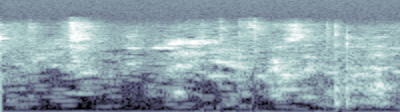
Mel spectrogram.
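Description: Near silence: faint room tone in a pause between speech.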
